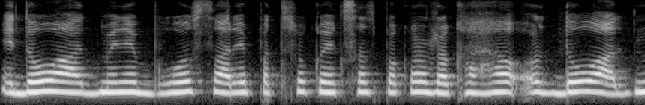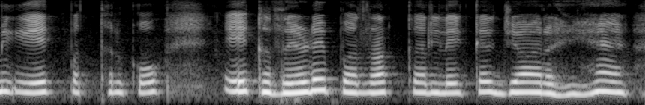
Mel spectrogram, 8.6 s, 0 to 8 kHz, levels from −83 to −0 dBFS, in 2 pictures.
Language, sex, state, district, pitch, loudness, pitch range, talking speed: Hindi, female, Uttar Pradesh, Lalitpur, 255 Hz, -15 LUFS, 245-260 Hz, 180 wpm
